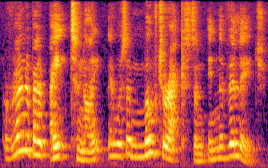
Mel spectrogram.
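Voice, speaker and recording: A man's voice: high-pitched, very animated, fast talker, warm tone. An actor playing a plodding, deferential but sly English village policeman in a radio play, hesitant and roundabout. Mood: quietly knowing. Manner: hesitant, apologetic, polite, roundabout.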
